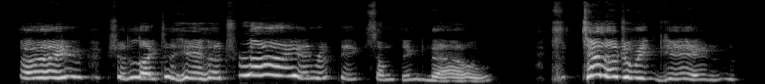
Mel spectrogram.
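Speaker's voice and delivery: sounding offended. Narrator reading a story as the Mock Turtle replies, offended tone. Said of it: "The Mock Turtle replied in an offended tone".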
